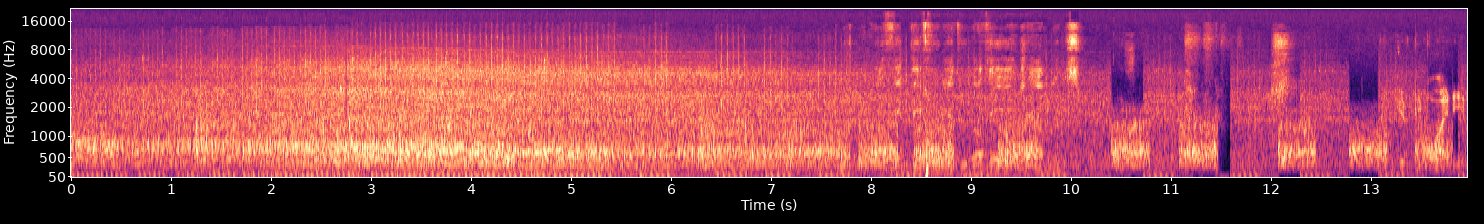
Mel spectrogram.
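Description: Steady droning rumble of an aircraft engine in a military video game, continuous and moderately loud, fading and breaking up near the end, with people talking over it.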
